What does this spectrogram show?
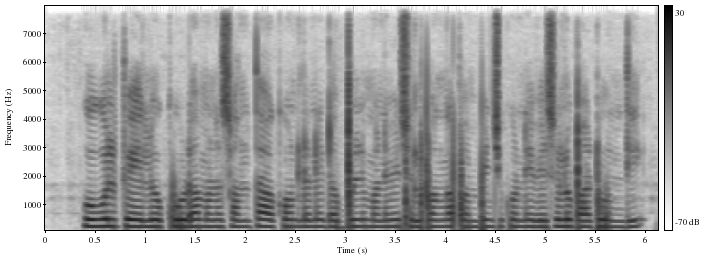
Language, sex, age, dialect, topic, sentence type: Telugu, female, 25-30, Central/Coastal, banking, statement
